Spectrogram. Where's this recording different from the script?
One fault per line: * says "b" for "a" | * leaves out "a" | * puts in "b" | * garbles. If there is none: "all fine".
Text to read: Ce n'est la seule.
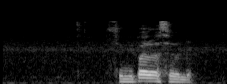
* puts in "pas"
